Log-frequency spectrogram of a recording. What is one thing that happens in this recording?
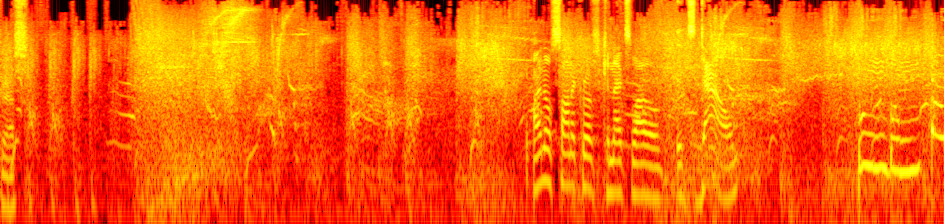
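Punches and kicks land with sharp thuds in a fight.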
